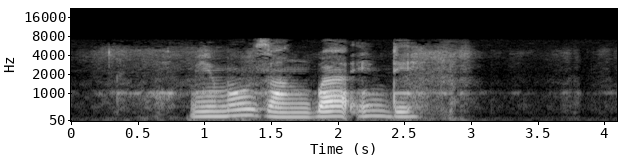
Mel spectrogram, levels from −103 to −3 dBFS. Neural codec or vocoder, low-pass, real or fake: none; 7.2 kHz; real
